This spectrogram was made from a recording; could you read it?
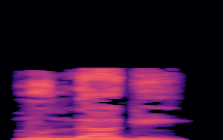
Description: ♪ mundāgi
